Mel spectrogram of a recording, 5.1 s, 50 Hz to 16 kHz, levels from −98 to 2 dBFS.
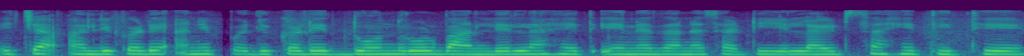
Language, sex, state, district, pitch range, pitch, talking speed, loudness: Marathi, female, Maharashtra, Sindhudurg, 195-205 Hz, 205 Hz, 150 wpm, -29 LUFS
